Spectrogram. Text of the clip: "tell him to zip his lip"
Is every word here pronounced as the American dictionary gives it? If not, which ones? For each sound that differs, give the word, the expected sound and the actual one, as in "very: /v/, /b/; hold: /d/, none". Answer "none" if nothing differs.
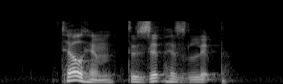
none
